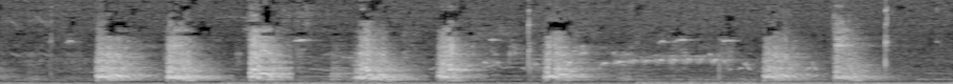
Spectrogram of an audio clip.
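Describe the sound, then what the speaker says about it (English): A small dog barks repeatedly outside a house as a man approaches the porch, about nine sharp, evenly spaced yaps over a steady low hum, fairly close and alone with no talking. "that little dog is barking at Arnold approaching the house"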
